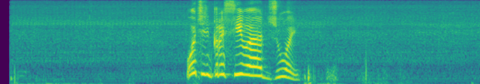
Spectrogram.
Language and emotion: Russian, positive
